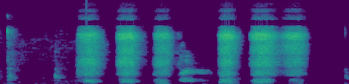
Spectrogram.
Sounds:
Sniff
